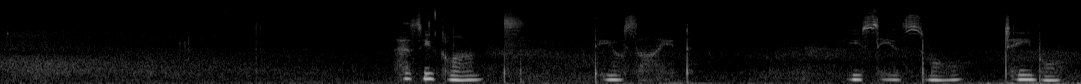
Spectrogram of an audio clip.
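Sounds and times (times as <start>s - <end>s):
ocean waves gently lapping the shore: 0.0s - 10.7s
speech: 4.0s - 5.3s, 6.0s - 6.5s, 8.5s - 10.7s.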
